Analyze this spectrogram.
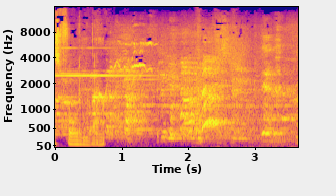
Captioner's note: people laughing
